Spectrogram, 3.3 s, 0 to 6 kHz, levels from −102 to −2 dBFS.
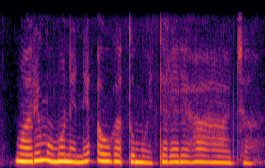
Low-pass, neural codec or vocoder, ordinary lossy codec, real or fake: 5.4 kHz; codec, 16 kHz, 4 kbps, FunCodec, trained on Chinese and English, 50 frames a second; none; fake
